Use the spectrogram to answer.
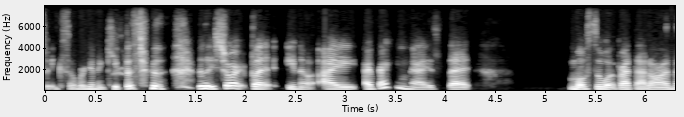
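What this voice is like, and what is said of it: Hoarse, froggy voice. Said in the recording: “I sound like I have a frog in my throat because I've been sick for the last 2 weeks with a nasty cold”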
